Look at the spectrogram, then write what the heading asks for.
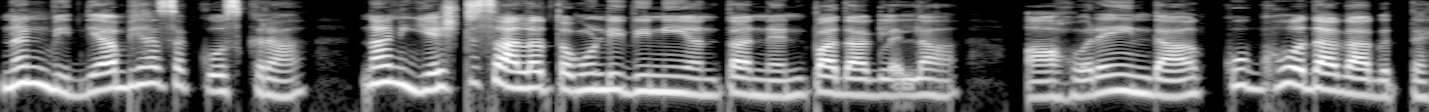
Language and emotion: Kannada, sad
